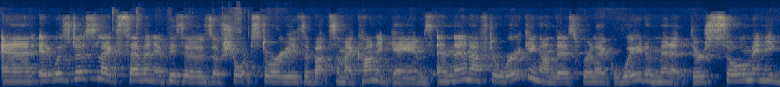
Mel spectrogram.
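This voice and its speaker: A woman with a strong French accent talks at a fairly quick pace and medium pitch with lively intonation, amid audible room echo and noticeable background noise. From France. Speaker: TV documentary director and producer. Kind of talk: interview on video call. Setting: video call.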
